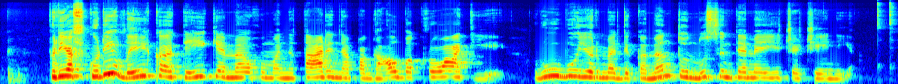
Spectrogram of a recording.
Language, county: Lithuanian, Vilnius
